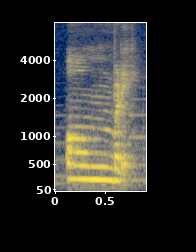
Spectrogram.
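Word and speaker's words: hombre: that syllable so okay is the h doesn't have a sound ombre ombre blue i know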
